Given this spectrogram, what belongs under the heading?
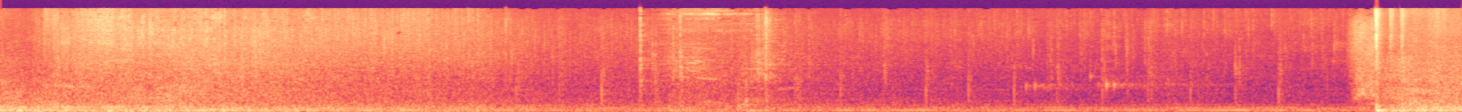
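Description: Incendio fire spell cast in the video game Hogwarts Legacy: a loud, roaring blast of fiery rumble that fades over several seconds into a low hum with faint clicks, then another sharp burst near the end.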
